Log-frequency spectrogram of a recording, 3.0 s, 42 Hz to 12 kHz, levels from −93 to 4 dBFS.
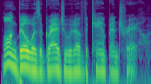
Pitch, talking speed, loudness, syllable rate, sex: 110 Hz, 200 wpm, -18 LUFS, 4.1 syllables/s, male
